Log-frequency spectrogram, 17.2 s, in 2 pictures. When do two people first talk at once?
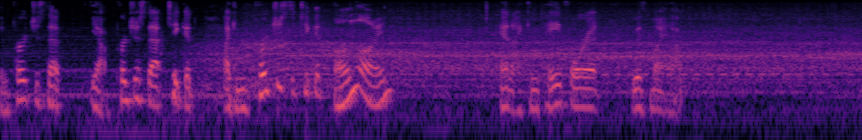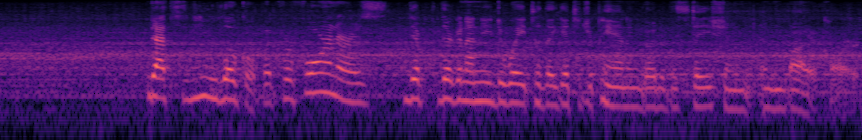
none

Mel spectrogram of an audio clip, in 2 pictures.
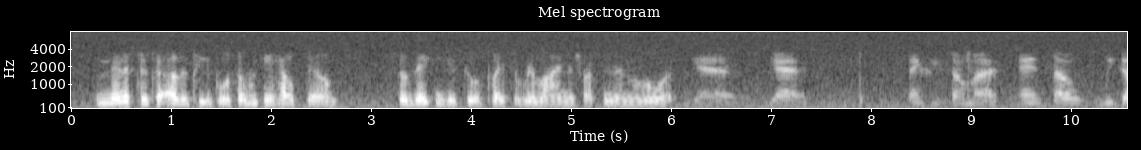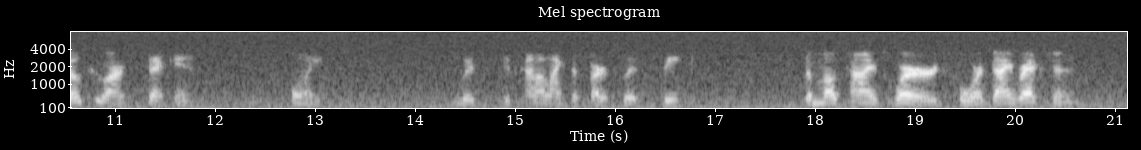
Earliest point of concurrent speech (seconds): none

